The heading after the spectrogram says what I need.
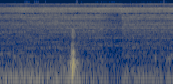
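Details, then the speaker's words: Sprinkler system inspector's test valve on the end of a repiped line, slightly open after refilling. Constant high-pitched hiss with a faint thump as trapped air bleeds out of the piping. "I like to bleed the air out, so that's what these inspectors test on the end of the sprinkler system are so nice, because you can bleed the air out."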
